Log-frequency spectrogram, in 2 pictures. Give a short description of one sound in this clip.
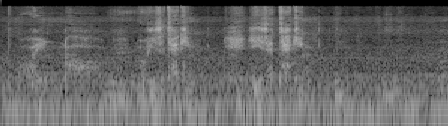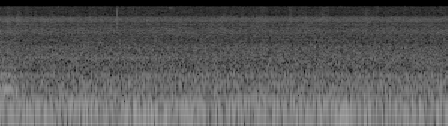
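A hand rubs and scratches through thick fur.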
